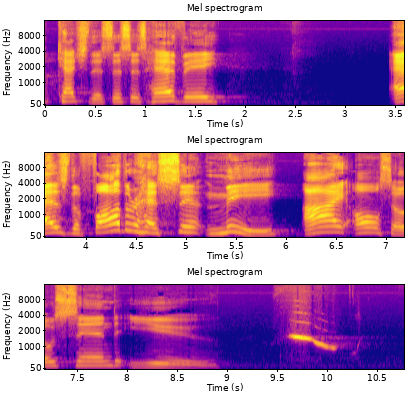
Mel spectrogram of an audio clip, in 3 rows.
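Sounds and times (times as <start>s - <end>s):
speech: 0.1s - 1.8s, 3.5s - 9.0s
loud human whistle: 9.6s - 10.5s.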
